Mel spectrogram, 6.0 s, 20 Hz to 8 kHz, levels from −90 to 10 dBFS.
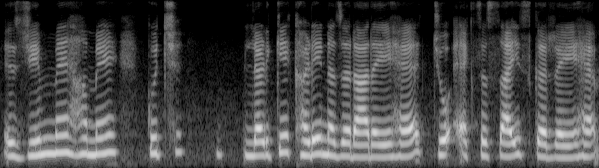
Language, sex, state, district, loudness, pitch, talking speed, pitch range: Hindi, female, Himachal Pradesh, Shimla, -14 LUFS, 250 Hz, 160 wpm, 230-280 Hz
